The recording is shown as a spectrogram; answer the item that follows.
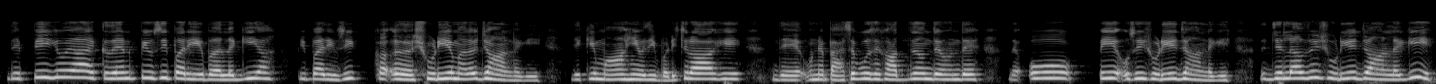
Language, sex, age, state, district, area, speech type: Dogri, female, 18-30, Jammu and Kashmir, Reasi, rural, spontaneous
